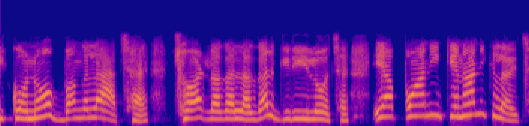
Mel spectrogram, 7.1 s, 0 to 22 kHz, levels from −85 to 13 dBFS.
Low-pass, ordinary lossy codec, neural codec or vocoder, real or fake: 7.2 kHz; Opus, 16 kbps; none; real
